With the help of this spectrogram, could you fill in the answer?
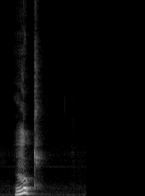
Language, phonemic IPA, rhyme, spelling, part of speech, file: Dutch, /mut/, -ut, moet, verb, Nl-moet.ogg
- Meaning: inflection of moeten: 1. first/second/third-person singular present indicative 2. imperative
